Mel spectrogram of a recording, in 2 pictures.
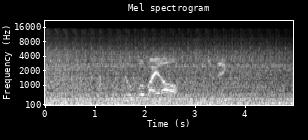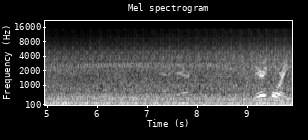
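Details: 2006 Chevy Silverado LBZ diesel 4x4 with 105,253 miles and new batteries, heard under the open hood: steady, even diesel clatter at idle with a couple of faint squeaks, no puffing, healthy.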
